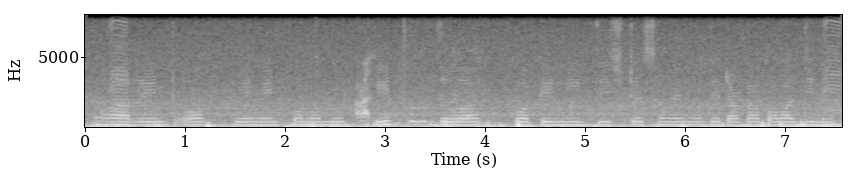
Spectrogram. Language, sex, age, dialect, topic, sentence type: Bengali, female, 18-24, Western, banking, statement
